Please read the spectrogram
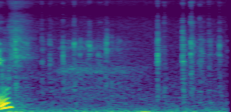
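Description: Typing on a computer keyboard: a quick run of faint key clicks.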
